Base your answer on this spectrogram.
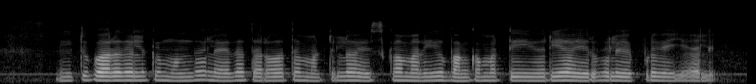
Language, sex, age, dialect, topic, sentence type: Telugu, female, 41-45, Utterandhra, agriculture, question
